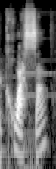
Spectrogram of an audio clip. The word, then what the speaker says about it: croissant: know that jo that's that's actually how it's pronounced in French. Well, we we push the R a little bit more. Quasa.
